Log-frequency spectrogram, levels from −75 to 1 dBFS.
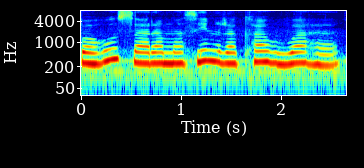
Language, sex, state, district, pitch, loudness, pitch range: Hindi, female, Jharkhand, Palamu, 255 Hz, -12 LUFS, 250-280 Hz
